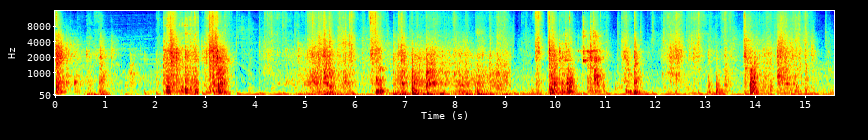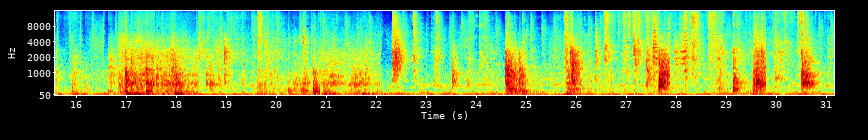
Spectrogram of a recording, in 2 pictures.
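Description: Partition demolition: plasterboard panels being pried off and dropped, with irregular knocks, cracks and clatter, and hammer blows against a wall near the end. Background music runs underneath.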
